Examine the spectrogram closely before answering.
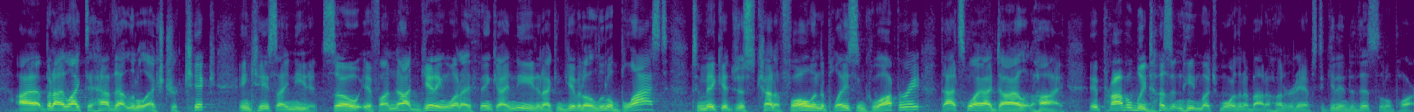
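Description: A man speaks at a very fast pace. He hardly pauses at all. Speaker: welding instructor. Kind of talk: tutorial. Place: workshop.

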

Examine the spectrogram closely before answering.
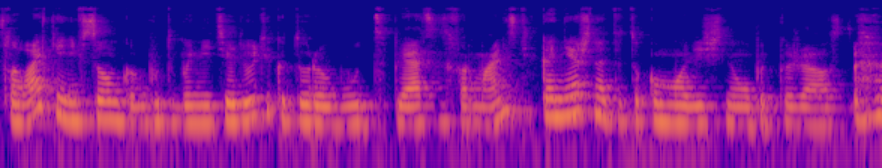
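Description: A woman's medium-pitched, somewhat breathy voice, dark and mellow in tone, at a very fast pace with ordinary pitch variation. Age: 20s. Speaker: student and study-abroad consultant. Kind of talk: casual vlog talk.

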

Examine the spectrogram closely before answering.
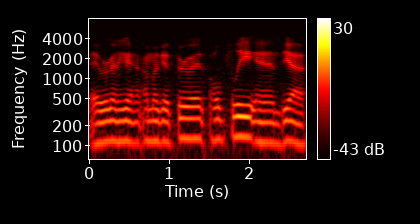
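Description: A man is talking. Behind him there is light background noise. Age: young. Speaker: gaming youtuber; content creator. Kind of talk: casual vlog update. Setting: face cam recording at home. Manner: rambling, halting with fillers. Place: home room.

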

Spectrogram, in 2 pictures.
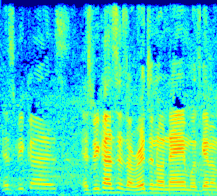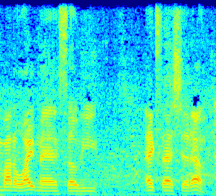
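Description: Background noise is clearly audible. The speech moves at a fairly quick pace with little pitch movement. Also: man, fairly high pitch for a man.

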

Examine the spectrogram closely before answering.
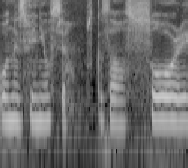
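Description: A woman's voice carries a dark, mellow tone and sounds somewhat breathy. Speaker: vlogger. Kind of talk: casual vlog chat. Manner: weak, drained voice of a sick person. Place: home room.

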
